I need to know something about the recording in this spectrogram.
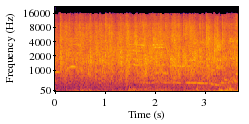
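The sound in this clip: A crowd at a live show in Philadelphia cheers and applauds: loud, dense, continuous clapping mixed with shouts and whistles, steady from start to finish.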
